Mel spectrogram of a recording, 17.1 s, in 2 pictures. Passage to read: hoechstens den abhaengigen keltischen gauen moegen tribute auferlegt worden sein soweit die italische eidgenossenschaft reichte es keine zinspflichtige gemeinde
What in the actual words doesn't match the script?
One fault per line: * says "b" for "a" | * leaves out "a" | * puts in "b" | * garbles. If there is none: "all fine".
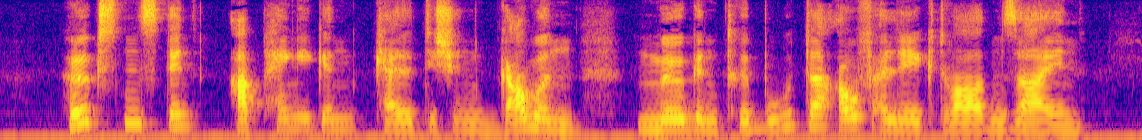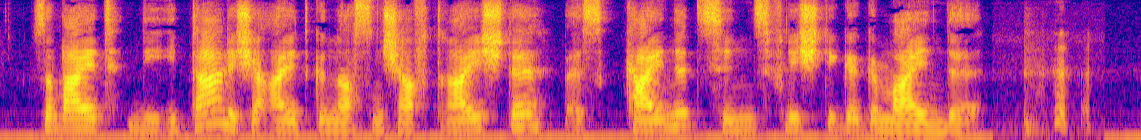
all fine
